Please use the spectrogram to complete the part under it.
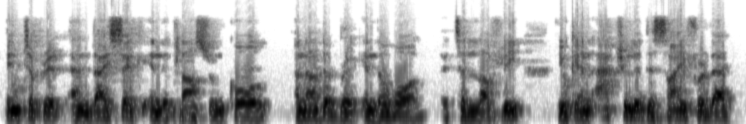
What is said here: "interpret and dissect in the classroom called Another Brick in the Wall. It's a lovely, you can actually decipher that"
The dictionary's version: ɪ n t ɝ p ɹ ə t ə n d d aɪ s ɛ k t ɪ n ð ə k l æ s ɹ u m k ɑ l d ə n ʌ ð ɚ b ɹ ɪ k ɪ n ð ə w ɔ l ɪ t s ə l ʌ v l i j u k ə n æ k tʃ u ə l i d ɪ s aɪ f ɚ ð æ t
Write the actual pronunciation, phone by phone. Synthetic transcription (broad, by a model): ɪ n t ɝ p ɹ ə t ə n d d aɪ s ɛ k t ɪ n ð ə k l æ s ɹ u m k ɑ l d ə n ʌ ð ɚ b ɹ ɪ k ɪ n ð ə w ɔ l ɪ t s ə l ʌ v l i j u k ə n æ k tʃ u ə l i d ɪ s aɪ f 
